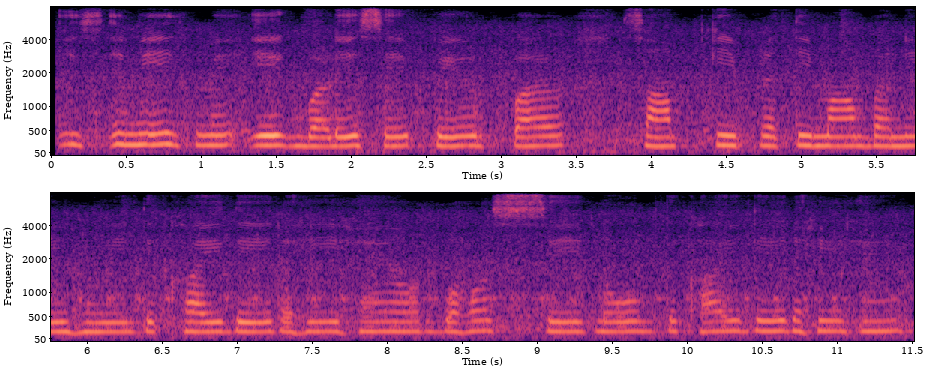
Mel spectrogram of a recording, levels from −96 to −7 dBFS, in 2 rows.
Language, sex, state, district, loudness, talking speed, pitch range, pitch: Hindi, female, Chhattisgarh, Balrampur, -34 LUFS, 135 wpm, 190-205 Hz, 195 Hz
